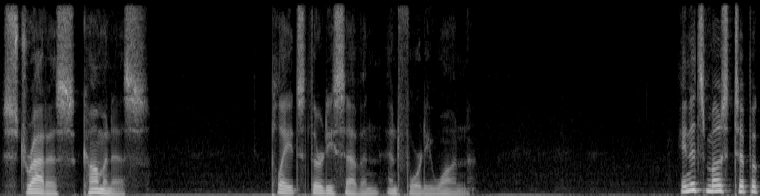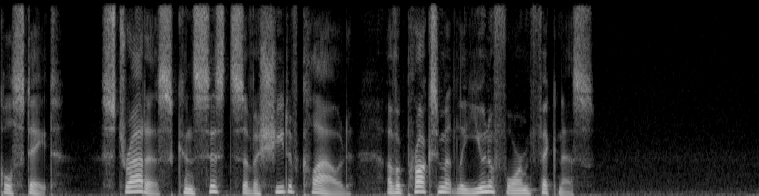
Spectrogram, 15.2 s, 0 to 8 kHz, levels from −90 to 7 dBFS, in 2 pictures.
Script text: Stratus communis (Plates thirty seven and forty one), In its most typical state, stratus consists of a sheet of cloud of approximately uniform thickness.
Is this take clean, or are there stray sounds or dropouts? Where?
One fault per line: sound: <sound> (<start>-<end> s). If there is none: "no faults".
no faults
